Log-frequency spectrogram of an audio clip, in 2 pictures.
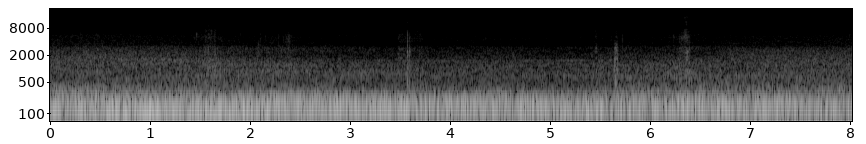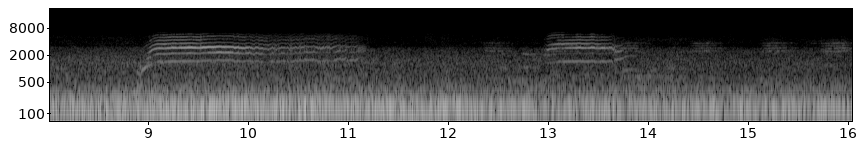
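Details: White baby kitten being licked by its mother gives two loud meows, the first long and rising then falling, the second shorter, against a constant low rumble and scattered faint clicks.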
